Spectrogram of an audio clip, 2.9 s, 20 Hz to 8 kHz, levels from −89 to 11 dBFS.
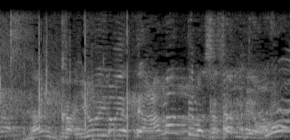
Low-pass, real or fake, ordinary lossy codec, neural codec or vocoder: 7.2 kHz; real; none; none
